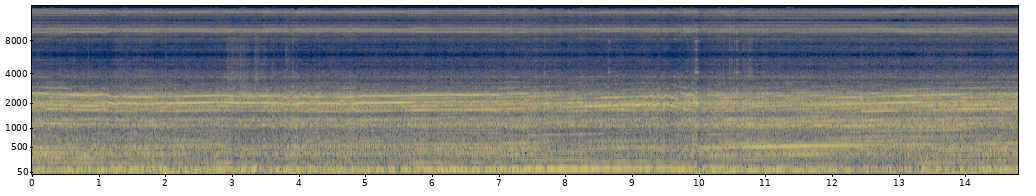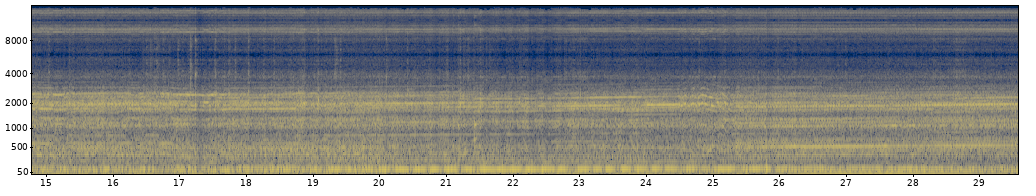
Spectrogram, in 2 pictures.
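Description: A Porsche 944 race car's four-cylinder engine running hard on track, heard from inside the cabin. Its revs rise and fall as the car accelerates and slows through the corners.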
